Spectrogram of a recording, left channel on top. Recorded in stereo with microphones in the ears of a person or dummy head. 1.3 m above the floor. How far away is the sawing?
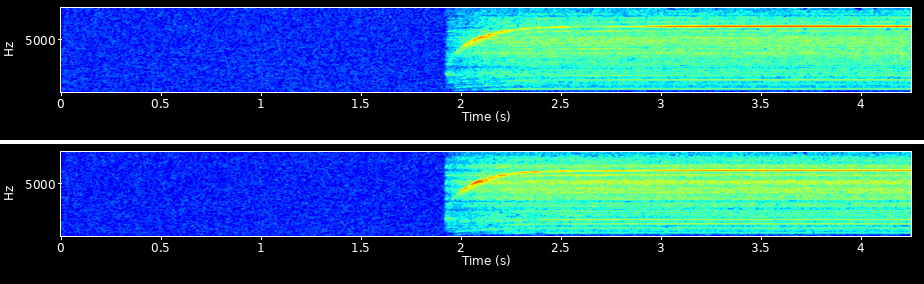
About 1.1 m.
